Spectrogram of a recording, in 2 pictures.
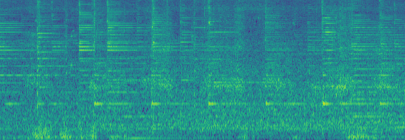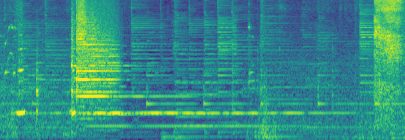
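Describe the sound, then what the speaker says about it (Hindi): A large bell at Kalpeshwar Mahadev temple in Uttarakhand rings out, its sustained metallic tone carrying over steady outdoor wind and ambient rumble, with a brighter clang around the middle. "काफी बड़ा घंटा है ये मंदिर का।"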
